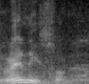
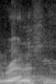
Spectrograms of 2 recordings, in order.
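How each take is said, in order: First: The name is said with a Spanish pronunciation. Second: The name is said with an English pronunciation. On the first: This is how people in Mexicali say it. "They say Renison. ... it's just the way they pronounce it" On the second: This is not how people in Mexicali say it. "they don't call me Renison"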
